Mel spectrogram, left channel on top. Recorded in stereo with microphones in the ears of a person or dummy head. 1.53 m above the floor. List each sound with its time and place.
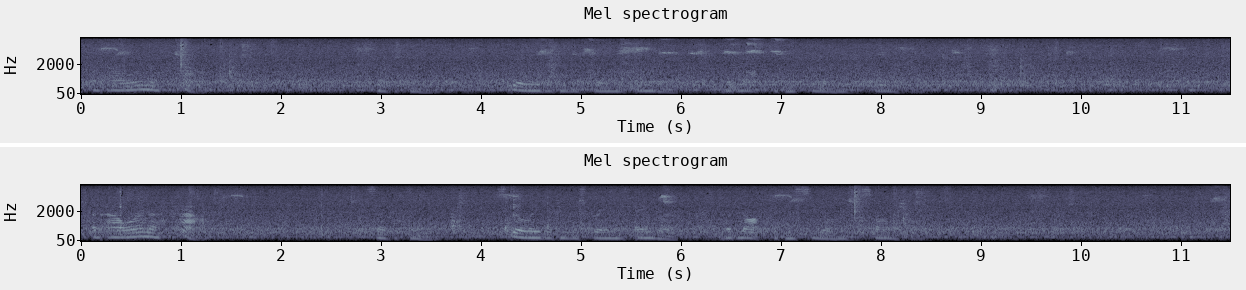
0.1 s a woman speaking: 55° right (ahead or behind)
